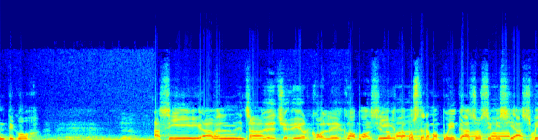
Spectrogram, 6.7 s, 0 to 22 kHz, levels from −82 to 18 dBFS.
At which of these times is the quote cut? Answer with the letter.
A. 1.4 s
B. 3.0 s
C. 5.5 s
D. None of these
D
